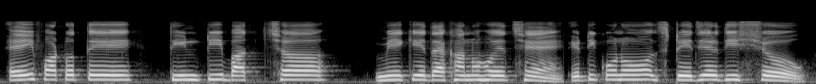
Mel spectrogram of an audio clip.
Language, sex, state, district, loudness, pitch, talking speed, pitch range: Bengali, male, West Bengal, Dakshin Dinajpur, -12 LUFS, 210 Hz, 90 wpm, 200-220 Hz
